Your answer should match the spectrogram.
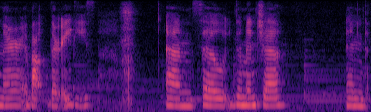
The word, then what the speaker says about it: dementia: So dementia, and I just learned how to say dementia, by the way. I was calling it dementia. So throughout some of the videos that I recorded before this, I said it wrong like 50,000 times.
